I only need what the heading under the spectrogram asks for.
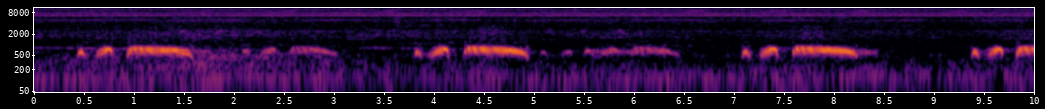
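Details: Spotted dove lure call for attracting wild doves: three phrases of cooing, each with two or three short clipped notes leading into a long, mellow, slightly falling coo, about two seconds apart, over a faint low rumble.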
